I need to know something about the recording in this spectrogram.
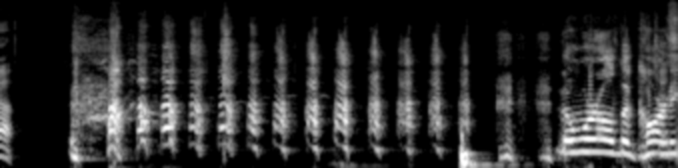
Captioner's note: laughs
